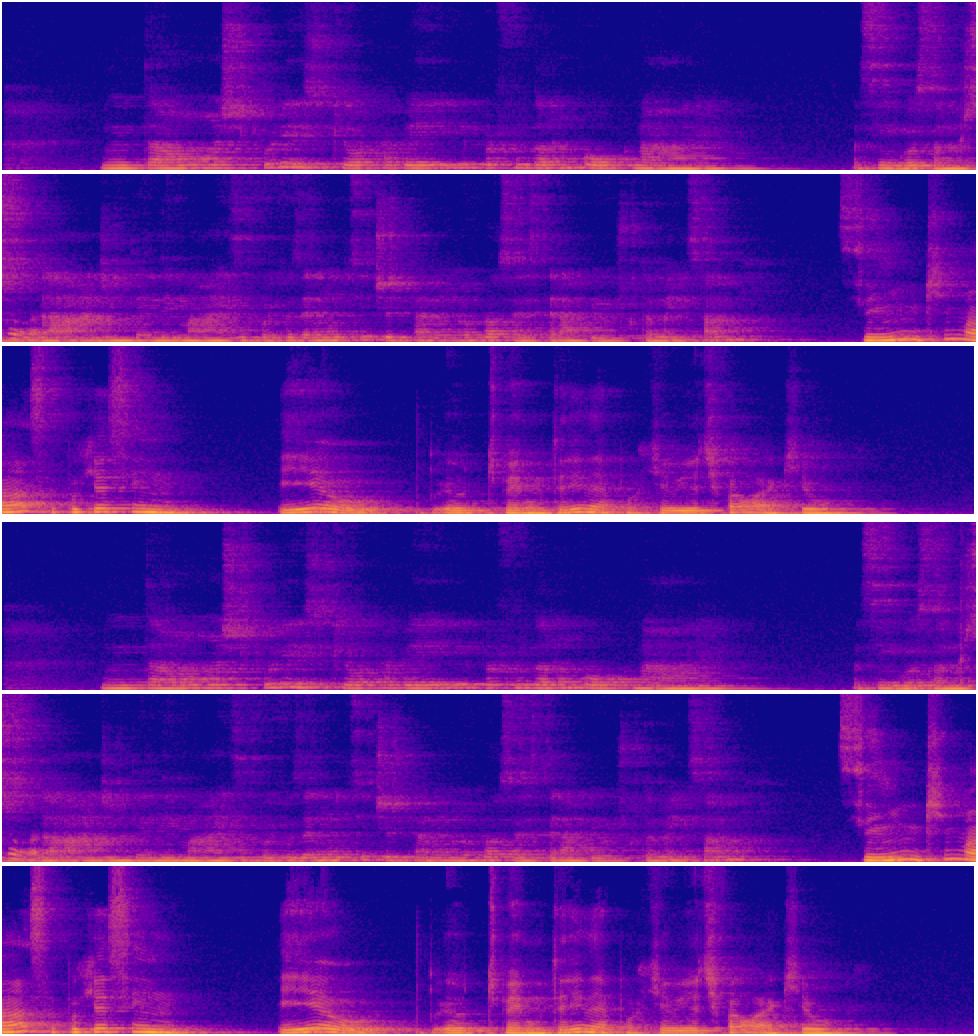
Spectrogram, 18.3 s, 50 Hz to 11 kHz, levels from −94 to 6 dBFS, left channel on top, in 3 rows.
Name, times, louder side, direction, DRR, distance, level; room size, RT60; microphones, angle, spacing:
voice 1, 0.6-4.5 5.3-10.8, left 1 dB, 55° left, -3 dB, 1.9 m, -31 dB
voice 2, 11.5-13.3 13.9-17.5, right 1 dB, 25° right, 6 dB, 0.9 m, -22 dB
18.5 x 7.9 x 4.5 m, 1.0 s
head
